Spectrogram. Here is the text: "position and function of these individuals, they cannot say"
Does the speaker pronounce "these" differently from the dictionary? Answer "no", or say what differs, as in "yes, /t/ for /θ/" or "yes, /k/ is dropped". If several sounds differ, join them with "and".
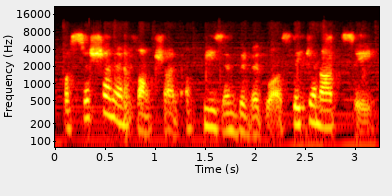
no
